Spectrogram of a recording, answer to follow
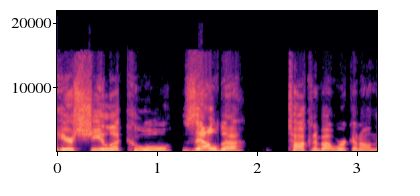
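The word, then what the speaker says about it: Kuehl: the actress's name is Sheila cool spelled with a K KU HL and she played Zelda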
